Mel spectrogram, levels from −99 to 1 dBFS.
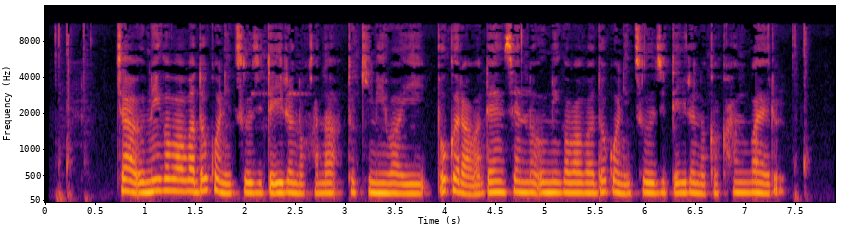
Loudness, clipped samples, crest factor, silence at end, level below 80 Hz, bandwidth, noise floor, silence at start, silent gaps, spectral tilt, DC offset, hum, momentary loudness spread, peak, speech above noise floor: -22 LUFS; under 0.1%; 14 dB; 0.3 s; -58 dBFS; 11.5 kHz; -46 dBFS; 0.1 s; none; -5.5 dB/octave; under 0.1%; none; 7 LU; -8 dBFS; 25 dB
